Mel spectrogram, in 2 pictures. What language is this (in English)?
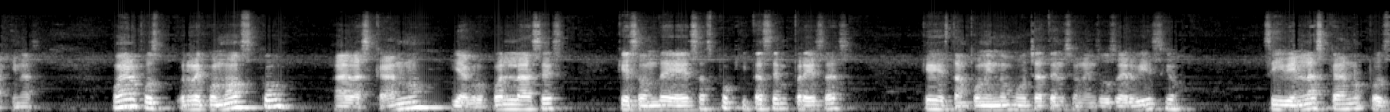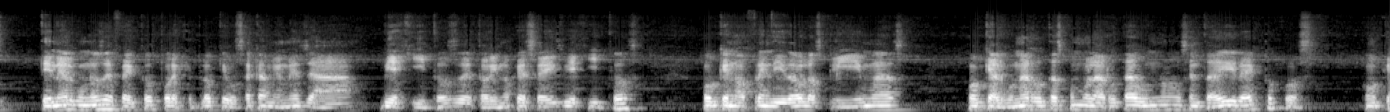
Spanish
